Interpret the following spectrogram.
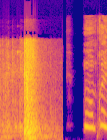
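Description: A heavy thud with a short decaying tail about half a second in, the loudest thing heard; the sound cuts off abruptly, and a person's voice begins speaking near the end.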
